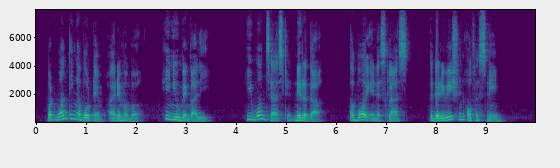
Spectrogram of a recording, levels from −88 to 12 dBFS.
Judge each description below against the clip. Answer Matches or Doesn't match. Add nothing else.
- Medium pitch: Matches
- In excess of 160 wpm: Doesn't match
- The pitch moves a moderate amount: Doesn't match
